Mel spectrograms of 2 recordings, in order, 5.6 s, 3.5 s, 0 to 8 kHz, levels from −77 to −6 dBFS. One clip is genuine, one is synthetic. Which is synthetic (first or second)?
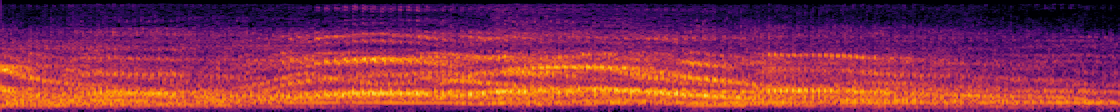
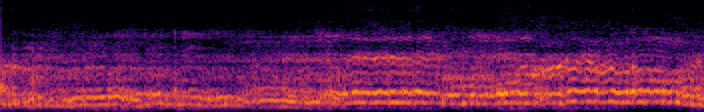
second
